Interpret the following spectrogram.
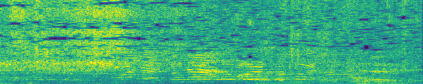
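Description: Faint, distant voices calling out and chattering across an open football field, with low outdoor rumble.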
